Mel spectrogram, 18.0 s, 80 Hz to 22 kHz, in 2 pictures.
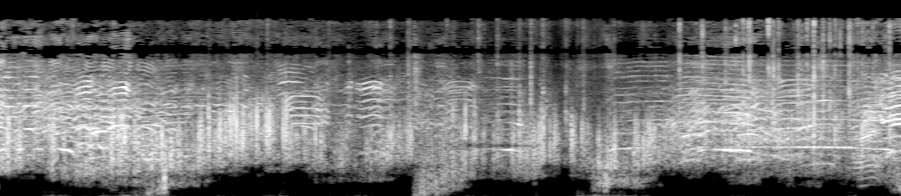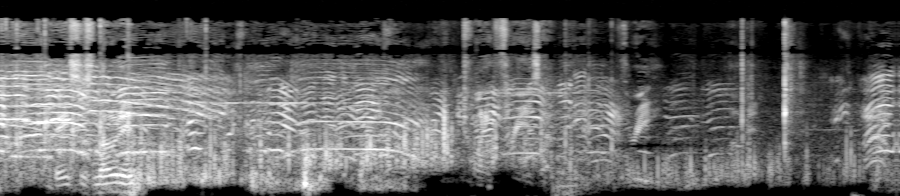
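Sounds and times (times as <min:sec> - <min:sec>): young voices cheering: 0:00.0 - 0:16.1.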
